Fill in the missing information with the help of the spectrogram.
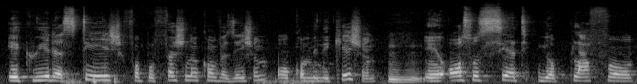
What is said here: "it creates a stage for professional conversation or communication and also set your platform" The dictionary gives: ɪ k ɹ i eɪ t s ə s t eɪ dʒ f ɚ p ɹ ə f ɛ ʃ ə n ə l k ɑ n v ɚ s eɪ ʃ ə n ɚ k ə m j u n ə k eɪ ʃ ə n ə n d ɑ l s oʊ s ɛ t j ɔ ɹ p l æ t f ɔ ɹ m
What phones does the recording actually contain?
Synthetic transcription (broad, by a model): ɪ k ɹ i eɪ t ə s t eɪ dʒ f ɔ p ɹ ə f ɛ ʃ ə n ə l k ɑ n v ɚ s eɪ ʃ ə n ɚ k ə m j u n ə k eɪ ʃ ə n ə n ɑ l s oʊ s ɛ t j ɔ p l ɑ t f ɔ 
